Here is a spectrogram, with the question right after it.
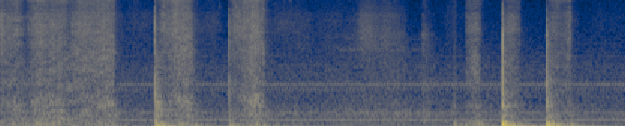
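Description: A hand scribbles and writes with a white chalk stick on a large, flat, solid dark chalkboard. A long, bright scratching stroke opens the clip, followed by shorter rasping strokes and four sharp taps of the chalk against the board, with quiet gaps between them.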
